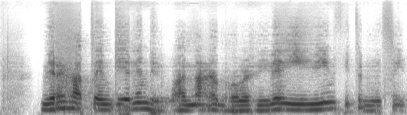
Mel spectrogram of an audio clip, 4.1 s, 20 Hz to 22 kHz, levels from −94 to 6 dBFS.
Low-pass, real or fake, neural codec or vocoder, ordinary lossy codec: none; fake; codec, 44.1 kHz, 0.9 kbps, DAC; none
